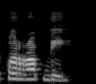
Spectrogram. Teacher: lamnya masuk ke ro, jadi kul robbi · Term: idgham mutaqoriban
